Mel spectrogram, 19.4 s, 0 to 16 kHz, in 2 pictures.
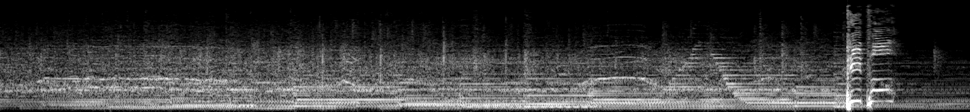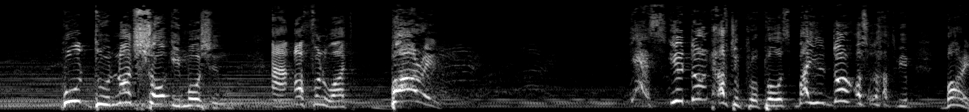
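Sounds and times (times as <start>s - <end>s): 
large crowd clapping, shouting and cheering: 0.0s - 9.9s
speech: 10.9s - 14.2s, 16.4s - 19.3s.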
